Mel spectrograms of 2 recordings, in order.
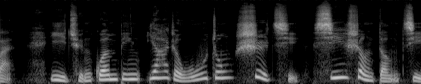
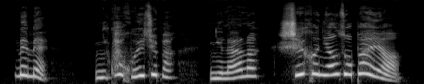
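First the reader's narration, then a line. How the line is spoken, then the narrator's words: Hurried shout. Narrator (Chinese): 吴中忙喊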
